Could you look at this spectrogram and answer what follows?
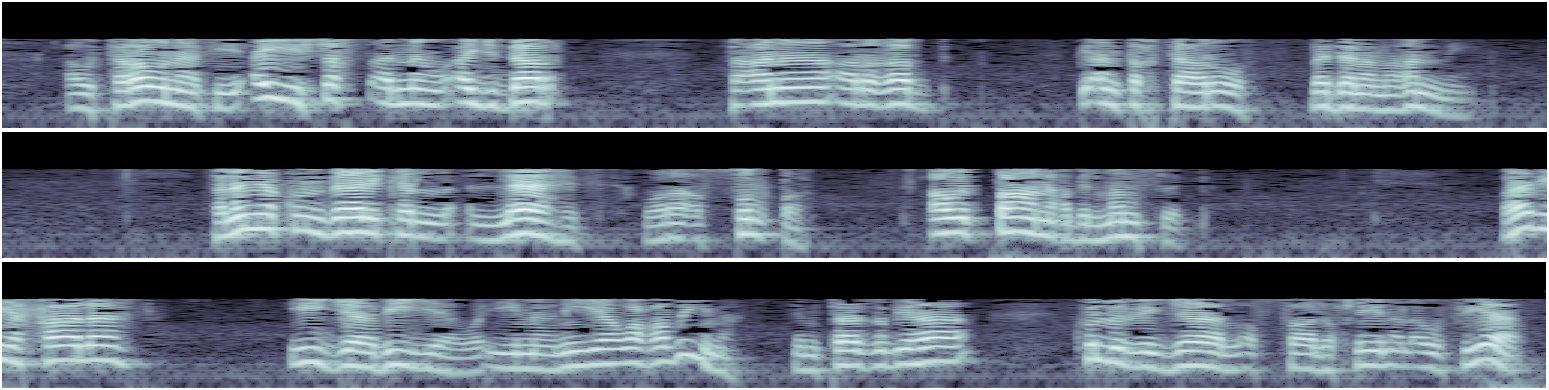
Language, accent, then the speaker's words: Arabic; Yemen; من التعبيرات المحلية في بلدنا اليمن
